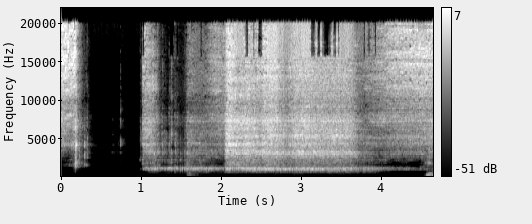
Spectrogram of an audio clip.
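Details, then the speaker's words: Child's dental cleaning: a small saliva-ejector "vacuum straw" is switched on and placed in water, giving a steady hissing, gurgling whoosh as it draws up the water. Dental suction. "Look, it's going to be noisy. It's a little vacuum. Put it in the water."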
